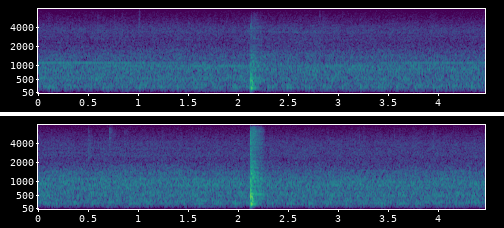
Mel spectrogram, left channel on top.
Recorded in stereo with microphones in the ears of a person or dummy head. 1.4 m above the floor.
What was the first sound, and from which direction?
A snare drum, 60° right (ahead or behind).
